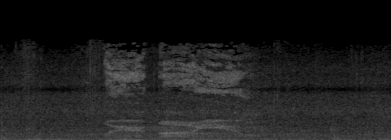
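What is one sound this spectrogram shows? Corn leaves rustle as a man pushes through them.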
